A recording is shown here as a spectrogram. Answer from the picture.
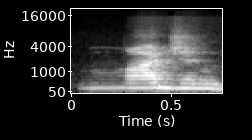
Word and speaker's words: Majin: up again kevin mandeville finally corrected my pronunciation it's majin buu so it's hollow majin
